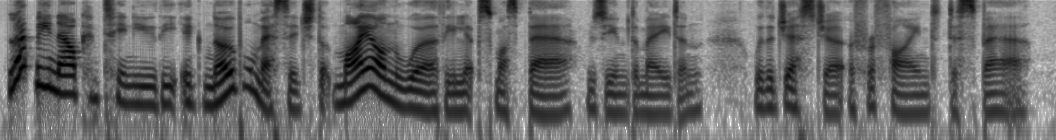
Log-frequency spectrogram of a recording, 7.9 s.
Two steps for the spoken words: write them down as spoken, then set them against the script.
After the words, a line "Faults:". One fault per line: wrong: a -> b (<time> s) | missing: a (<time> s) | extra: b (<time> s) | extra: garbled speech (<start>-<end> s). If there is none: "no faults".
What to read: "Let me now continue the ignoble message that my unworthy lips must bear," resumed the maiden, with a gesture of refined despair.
"Let me now continue the ignoble message that my unworthy lips must bear," resumed the maiden, with a gesture of refined despair.
Faults:
no faults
